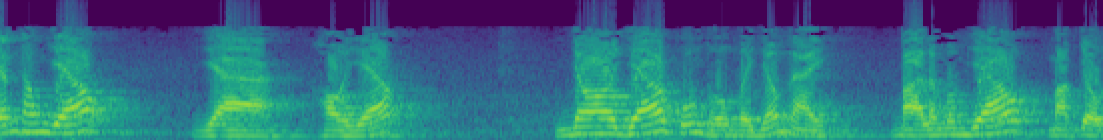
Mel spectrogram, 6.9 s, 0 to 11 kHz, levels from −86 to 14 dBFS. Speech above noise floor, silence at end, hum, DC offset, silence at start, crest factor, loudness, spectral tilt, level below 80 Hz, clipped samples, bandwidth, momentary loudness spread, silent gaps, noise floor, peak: 28 dB; 0 s; none; under 0.1%; 0 s; 8 dB; -8 LUFS; -7.5 dB/octave; -44 dBFS; 1%; 11 kHz; 14 LU; none; -36 dBFS; 0 dBFS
